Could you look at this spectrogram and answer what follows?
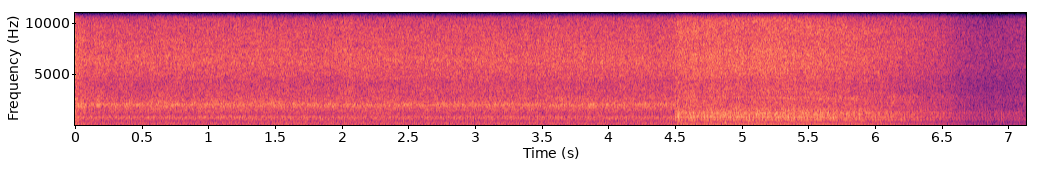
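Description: Steady drone of a Cessna's piston engine and propeller, heard from inside the cabin with a hiss of air over it. It steps up suddenly in loudness about four and a half seconds in, then fades near the end.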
